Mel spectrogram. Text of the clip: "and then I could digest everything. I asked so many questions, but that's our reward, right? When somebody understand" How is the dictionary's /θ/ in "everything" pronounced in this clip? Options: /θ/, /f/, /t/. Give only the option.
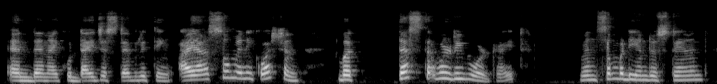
/t/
